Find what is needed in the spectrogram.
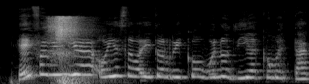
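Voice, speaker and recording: Fairly quick speech from a woman. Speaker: home vlogger. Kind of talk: casual vlog chat. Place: home room. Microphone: phone near.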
